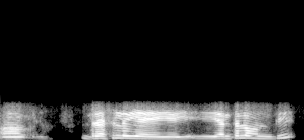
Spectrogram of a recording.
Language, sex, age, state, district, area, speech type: Telugu, female, 45-60, Andhra Pradesh, Bapatla, urban, conversation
